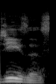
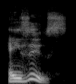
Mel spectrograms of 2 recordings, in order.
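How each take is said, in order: First: It is pronounced with English sounds. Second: It is pronounced with Spanish sounds. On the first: "Think of it like the name Jesus" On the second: "the Spanish pronunciation is"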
